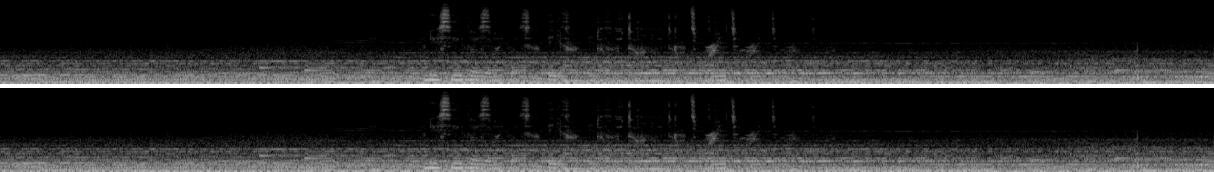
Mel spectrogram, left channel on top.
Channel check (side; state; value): both; identical; correlation 1.00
